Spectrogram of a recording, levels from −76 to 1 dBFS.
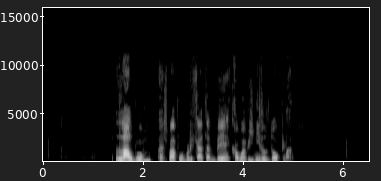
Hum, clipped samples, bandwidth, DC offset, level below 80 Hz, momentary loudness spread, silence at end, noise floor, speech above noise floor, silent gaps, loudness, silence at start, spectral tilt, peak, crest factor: none; under 0.1%; 11.5 kHz; under 0.1%; -72 dBFS; 20 LU; 1.6 s; -81 dBFS; 55 dB; none; -26 LUFS; 1.45 s; -6 dB/octave; -2 dBFS; 26 dB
